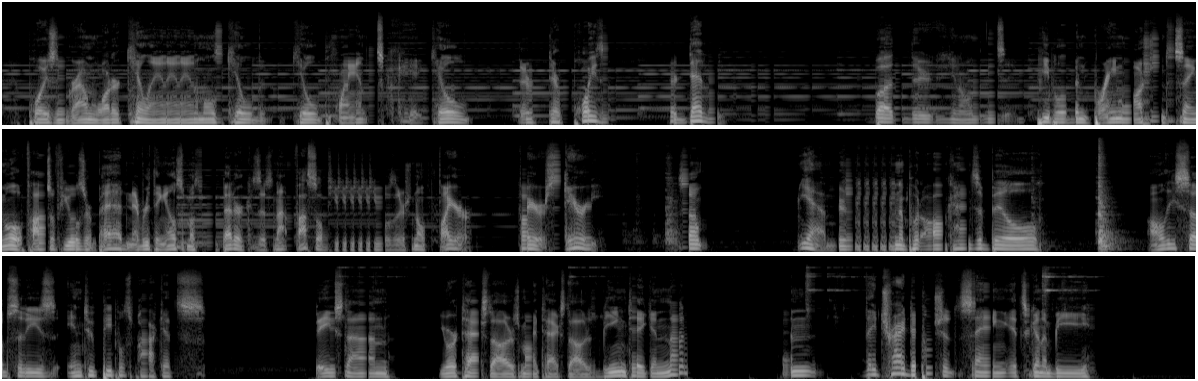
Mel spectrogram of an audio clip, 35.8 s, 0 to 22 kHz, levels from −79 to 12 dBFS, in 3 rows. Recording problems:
household noises; noticeable; throughout; 15 dB below the speech
choppy; very; 14% of the speech affected
audio stuttering; at 1.5 s, at 15 s and at 20 s

